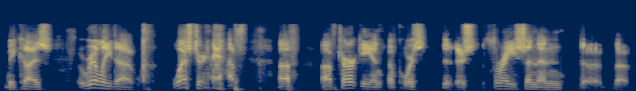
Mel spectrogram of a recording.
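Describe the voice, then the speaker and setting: A man's voice: on the low side, sharp tone, no echo, dull audio. A man co-hosting a discussion show, explaining at length with many fillers and restarts. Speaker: podcast co-host, analyst. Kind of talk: casual discussion.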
